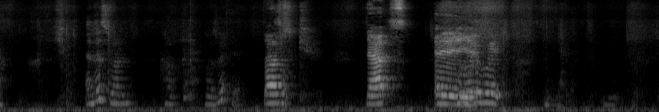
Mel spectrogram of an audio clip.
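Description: Small plastic toys click on a wooden floor.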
